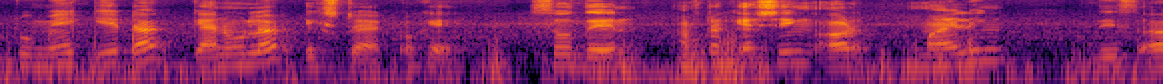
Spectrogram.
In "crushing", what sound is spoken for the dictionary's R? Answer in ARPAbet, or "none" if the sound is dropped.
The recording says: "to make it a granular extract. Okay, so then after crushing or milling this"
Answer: none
